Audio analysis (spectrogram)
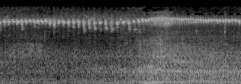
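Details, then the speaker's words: VW Golf Match at idle, oil clean, service due: fast high-pitched fluttering chatter over a quiet idling engine from a slightly chattery auxiliary belt; accessory belt chatter at idle. "it does have a slightly chattery belt if you can hear that there's a belt"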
